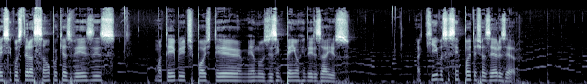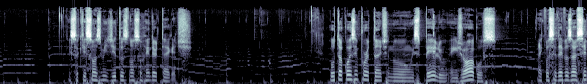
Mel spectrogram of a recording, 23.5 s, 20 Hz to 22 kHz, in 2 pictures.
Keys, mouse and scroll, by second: 9.4 click, 10.1 click, 11.0 Return, 16.8 click.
